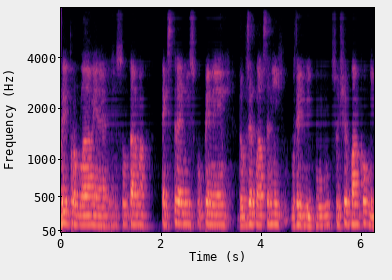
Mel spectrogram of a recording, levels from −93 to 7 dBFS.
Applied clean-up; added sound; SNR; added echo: neural mask model DeepFilterNet 3.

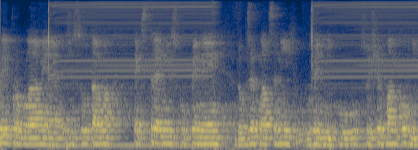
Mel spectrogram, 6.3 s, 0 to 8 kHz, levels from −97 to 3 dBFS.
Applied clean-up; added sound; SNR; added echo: none; Domestic sounds, home sounds; 16 dB; reverberation time 0.8 s.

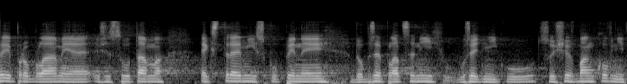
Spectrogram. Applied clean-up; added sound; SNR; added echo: none; none; none; none.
